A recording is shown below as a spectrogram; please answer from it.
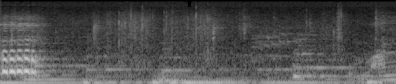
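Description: A chicken in a forest village in the Amazon squawks and clucks loudly and close by in a continuous agitated burst after being hit by an arrow and caught.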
